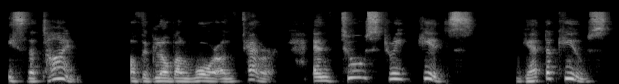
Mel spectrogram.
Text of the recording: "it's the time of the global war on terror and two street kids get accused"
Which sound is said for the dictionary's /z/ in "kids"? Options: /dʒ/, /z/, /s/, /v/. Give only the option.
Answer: /s/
